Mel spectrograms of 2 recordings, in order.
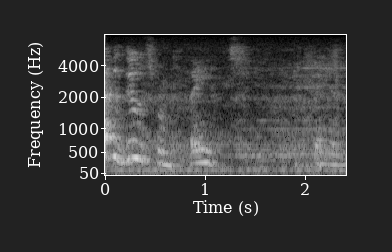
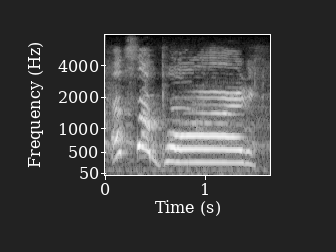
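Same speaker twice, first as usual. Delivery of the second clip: bored whine; 6 dB louder, much slower than usual. Real, not acted. Loud drawn-out complaint.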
